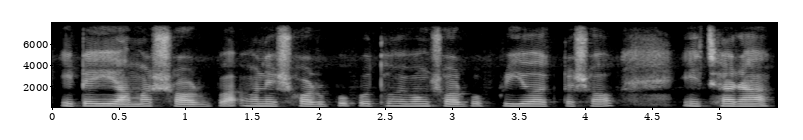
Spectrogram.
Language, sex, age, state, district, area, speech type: Bengali, female, 60+, West Bengal, Purulia, rural, spontaneous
